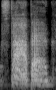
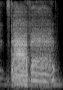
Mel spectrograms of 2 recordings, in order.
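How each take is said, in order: First: Said in the usual way. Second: Much lower mock voice; deep voice. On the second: Streamer answering chat in a mock deep voice. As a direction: drop way down for a silly deep stop it.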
